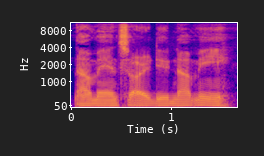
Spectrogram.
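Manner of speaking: low, quiet, offhand denial; playing coy. Denying he's [name] to a fan, playing it low and coy. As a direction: brush him off, playing dumb. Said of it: "I totally played the coy".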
